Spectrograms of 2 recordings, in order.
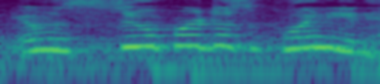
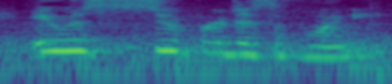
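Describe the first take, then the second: First: Higher, leaning hard on super; stressed super in the repeat; emphatic repeat. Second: Said in the usual way. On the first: Real, not acted. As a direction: say it again with more weight on super.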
